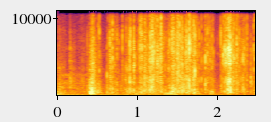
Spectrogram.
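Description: Clear plastic packaging crinkling as a saree in its plastic cover is handled and lifted out of a cardboard box, with an irregular crackle and one sharper crackle early on.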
